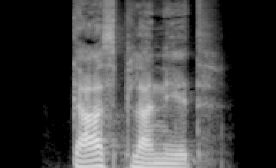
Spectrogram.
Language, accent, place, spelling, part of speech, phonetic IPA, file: German, Germany, Berlin, Gasplanet, noun, [ˈɡaːsplaˌneːt], De-Gasplanet.ogg
- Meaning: gas giant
